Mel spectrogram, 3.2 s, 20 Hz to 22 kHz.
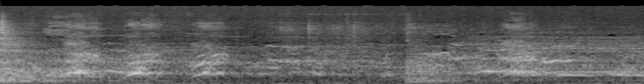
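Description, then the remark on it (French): Several dogs bark and yap over one another in Alain Drache's kennel, home to 130 pedigree dogs, a busy run of overlapping barks and yips with a steady background clamour, continuous. “Alain Drache m'a donné rendez-vous dans son chenil. C'est une heure. Il est propriétaire de 130 chiens de race.”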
